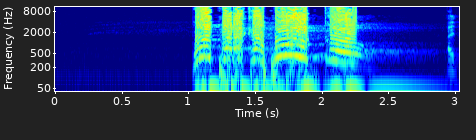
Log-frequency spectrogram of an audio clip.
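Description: A man preaches loudly and with passion through a microphone, echoing in a large hall.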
